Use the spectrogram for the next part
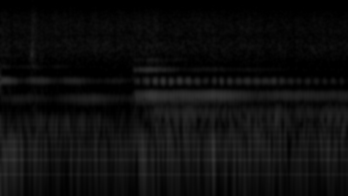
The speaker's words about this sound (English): What is that? Only the chimes of the hall clock. It's striking the three-quarter hour.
